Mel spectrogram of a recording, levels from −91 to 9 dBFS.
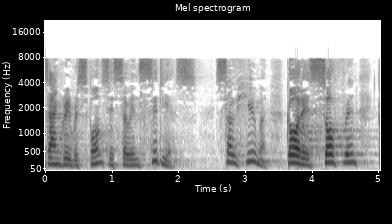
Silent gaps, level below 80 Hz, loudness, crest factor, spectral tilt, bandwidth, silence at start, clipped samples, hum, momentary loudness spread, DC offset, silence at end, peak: none; -64 dBFS; -19 LUFS; 20 dB; -4.5 dB/octave; 8 kHz; 0 s; under 0.1%; none; 17 LU; under 0.1%; 0.25 s; 0 dBFS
